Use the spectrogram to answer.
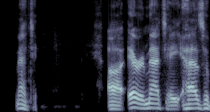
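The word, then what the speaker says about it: Maté: Mate who is uh it's actually Mate. I always say it wrong. It's just like the name Matt with a a on the end. Mate uh Erin Mate has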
